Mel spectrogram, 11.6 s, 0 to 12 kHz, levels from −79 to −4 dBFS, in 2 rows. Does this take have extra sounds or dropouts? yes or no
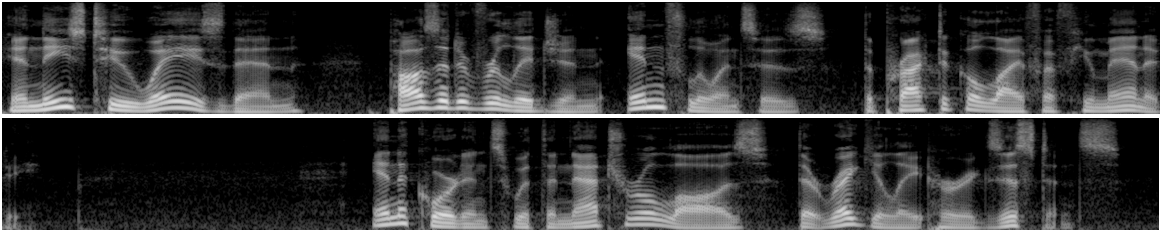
no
